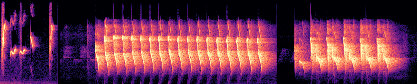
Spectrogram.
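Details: Semi-active singing bar-winged prinia with a loud voice, kept for tutoring other birds: a few thin chirps, then a long run of buzzy, downslurred high notes about three per second, a pause, and a shorter run.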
